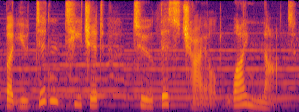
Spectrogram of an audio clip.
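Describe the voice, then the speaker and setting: A woman voicing a cold, commanding, taunting fox demon spirit in a dramatic story reading, speaking deliberately and threateningly. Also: on the low side, very animated, music in the background, full character voice. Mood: stern interrogation.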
